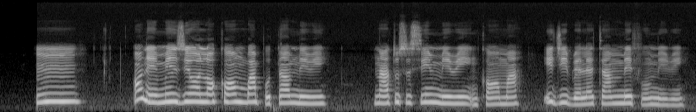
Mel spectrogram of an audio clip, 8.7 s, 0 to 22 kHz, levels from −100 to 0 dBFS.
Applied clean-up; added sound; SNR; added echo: none; none; none; none.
